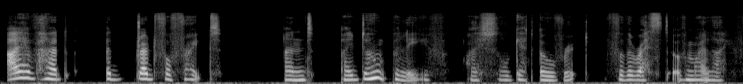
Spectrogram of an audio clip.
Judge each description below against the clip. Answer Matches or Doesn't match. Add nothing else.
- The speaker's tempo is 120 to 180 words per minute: Matches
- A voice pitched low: Doesn't match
